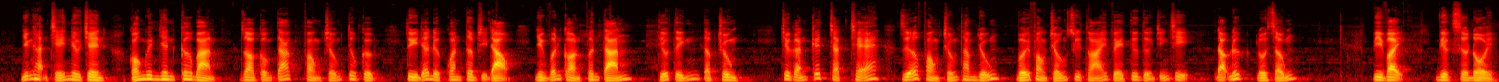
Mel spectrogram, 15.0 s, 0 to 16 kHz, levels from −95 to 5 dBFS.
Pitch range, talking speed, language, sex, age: 105-145 Hz, 250 wpm, Vietnamese, male, 20-39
